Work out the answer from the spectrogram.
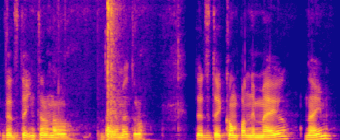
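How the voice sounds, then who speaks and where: Man, electronics teardown host, flat intonation, gravelly creak, halting delivery. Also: mid-range voice, slight background noise. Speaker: host of a radio electronics channel. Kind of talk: hands-on teardown commentary.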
